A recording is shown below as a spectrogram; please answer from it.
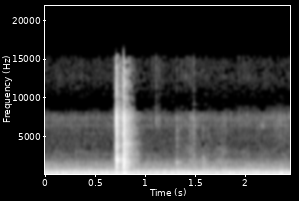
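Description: A single sharp plastic click about a third of the way in, with a couple of faint ticks near the end, from handling a laptop blower fan's plastic housing as its top cover is pulled off.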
